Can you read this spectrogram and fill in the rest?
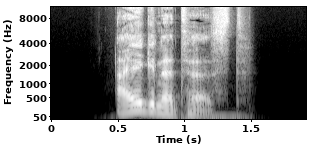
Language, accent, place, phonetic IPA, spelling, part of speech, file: German, Germany, Berlin, [ˈaɪ̯ɡnətəst], eignetest, verb, De-eignetest.ogg
- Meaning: inflection of eignen: 1. second-person singular preterite 2. second-person singular subjunctive II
